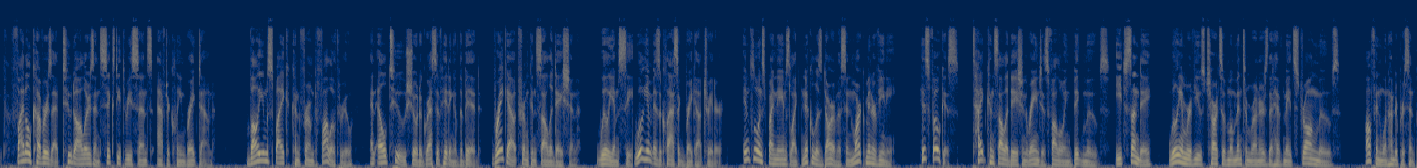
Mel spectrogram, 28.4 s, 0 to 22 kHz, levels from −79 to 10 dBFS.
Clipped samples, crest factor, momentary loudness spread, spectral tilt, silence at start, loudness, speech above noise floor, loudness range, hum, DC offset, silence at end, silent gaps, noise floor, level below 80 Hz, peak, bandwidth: under 0.1%; 18 dB; 10 LU; -5 dB/octave; 0 s; -28 LUFS; 23 dB; 2 LU; none; under 0.1%; 0 s; none; -50 dBFS; -46 dBFS; -10 dBFS; 14 kHz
